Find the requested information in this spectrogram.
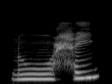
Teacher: H-nya di tengah tenggorokan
